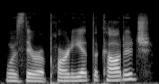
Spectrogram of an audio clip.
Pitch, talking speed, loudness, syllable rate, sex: 180 Hz, 265 wpm, -16 LUFS, 7.5 syllables/s, female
